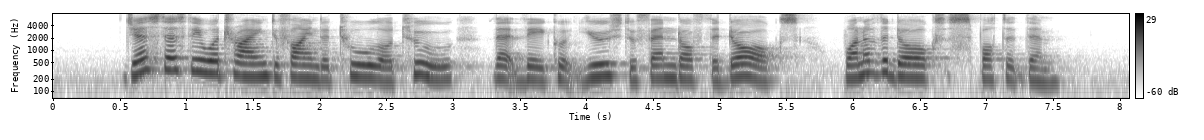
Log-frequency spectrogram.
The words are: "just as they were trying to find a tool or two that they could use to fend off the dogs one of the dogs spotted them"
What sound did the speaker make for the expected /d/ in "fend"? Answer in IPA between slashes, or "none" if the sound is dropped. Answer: /d/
